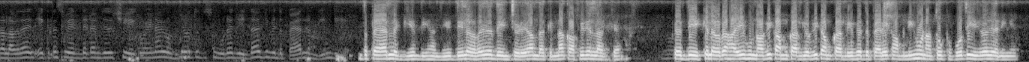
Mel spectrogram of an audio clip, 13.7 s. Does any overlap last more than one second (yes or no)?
yes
